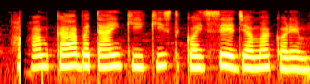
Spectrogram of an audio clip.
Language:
Bhojpuri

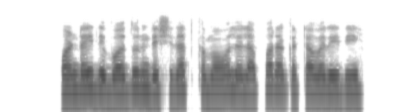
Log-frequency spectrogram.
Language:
Pashto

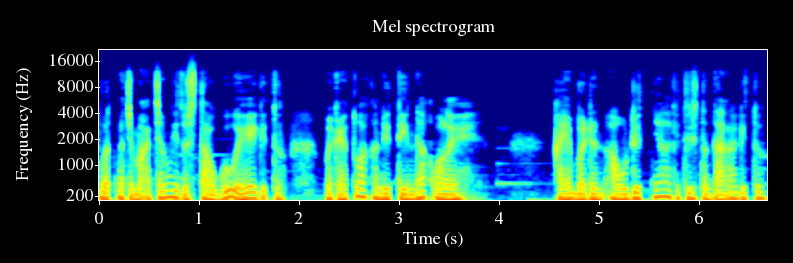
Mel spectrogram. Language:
Indonesian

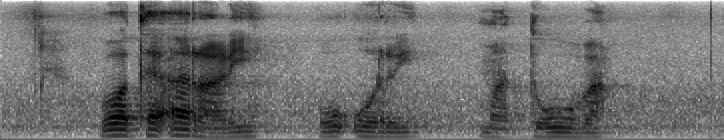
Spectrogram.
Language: Venda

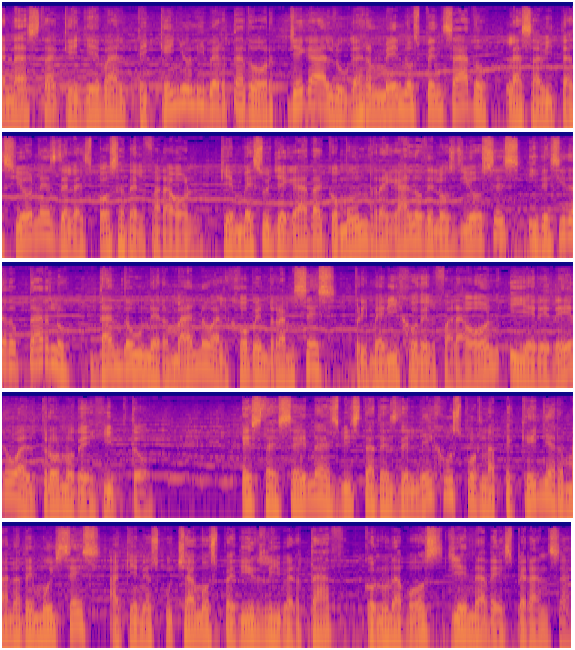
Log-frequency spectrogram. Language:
Spanish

